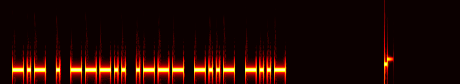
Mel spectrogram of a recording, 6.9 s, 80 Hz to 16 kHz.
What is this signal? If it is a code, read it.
Morse code, heard as a keyed tone, about 22 wpm, 700 Hz. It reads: KE8JXX
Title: USA Callsign DE Callsign - 6 Characters - 22wpm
